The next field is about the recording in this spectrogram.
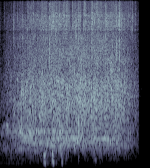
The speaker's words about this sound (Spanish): Espérate, déjame darme aplauso.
